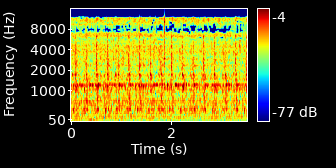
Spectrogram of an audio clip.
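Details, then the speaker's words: Maxitrak 5-inch Alice steam locomotive, brand new, on air with cold water, check valve nut undone to test axle pump: even steady ticking about two per second with light metallic chatter; pump working normally. "so if you open this little valve up open this little nut off you should get quite a lot of"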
